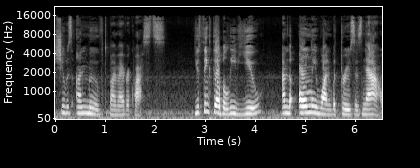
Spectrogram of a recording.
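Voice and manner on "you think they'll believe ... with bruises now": sneered with scorn. Narrator reading her mother's reply to the narrator, sneering. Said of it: "she sneered".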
